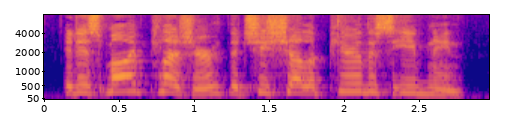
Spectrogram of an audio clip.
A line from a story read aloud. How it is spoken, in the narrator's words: said the emperor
